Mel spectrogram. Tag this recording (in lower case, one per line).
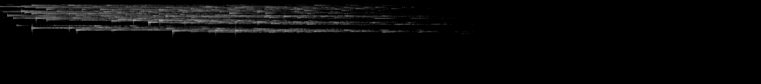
chime
bell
